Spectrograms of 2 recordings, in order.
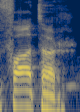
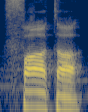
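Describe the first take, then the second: First: The final r is clearly pronounced. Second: The final r is dropped, ending in an open vowel. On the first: The speaker calls it wrong. "ما تقولش فاتر" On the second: The speaker calls it right. "قول فاتا"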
